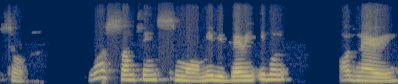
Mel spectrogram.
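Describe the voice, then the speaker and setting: Speaking at a fairly slow pace with long, frequent pauses, a woman has a fairly low pitch and a dark, mellow tone. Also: ordinary pitch variation. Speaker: podcast host. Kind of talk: podcast interview host.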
